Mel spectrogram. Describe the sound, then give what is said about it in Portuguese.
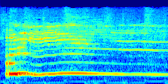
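A voice imitates a character crying with one long, steady, high-pitched wail, loud, held for under two seconds with no talking around it. “essa aqui é a minha imitação de, de, de choro de um, de um personagem do Chaves”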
